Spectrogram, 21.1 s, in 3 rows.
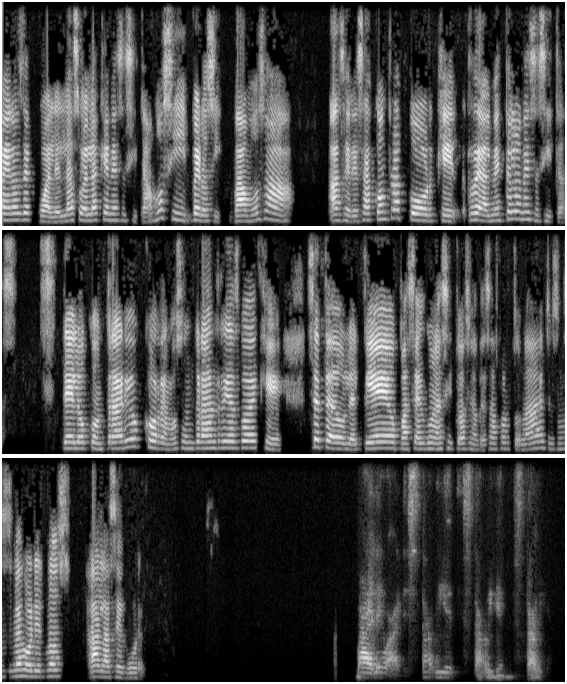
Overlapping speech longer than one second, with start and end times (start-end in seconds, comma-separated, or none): none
